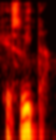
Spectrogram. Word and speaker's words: jesuita: hiato jesuita y jesuita aquí tenemos tres sílabas je suis ta vemos que aquí se considera un diptongo puesto que son dos vocales cerradas la palabra termina en vocal predecimos que la fuerza está en la penúltima sílaba si está en la penúltima sílaba entonces no escribimos acentos wyss luis en este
